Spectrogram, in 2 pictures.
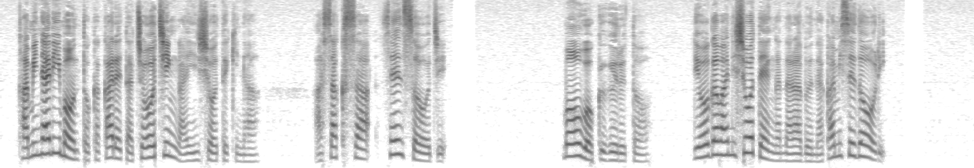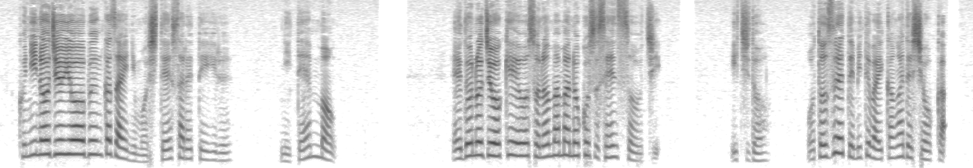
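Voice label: sample narration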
